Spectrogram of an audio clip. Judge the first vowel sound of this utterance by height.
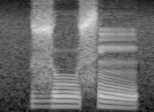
high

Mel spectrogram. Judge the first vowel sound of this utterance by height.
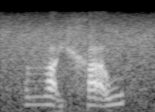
low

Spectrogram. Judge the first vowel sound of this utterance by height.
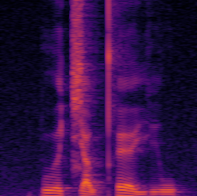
high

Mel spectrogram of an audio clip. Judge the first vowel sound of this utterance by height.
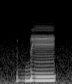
high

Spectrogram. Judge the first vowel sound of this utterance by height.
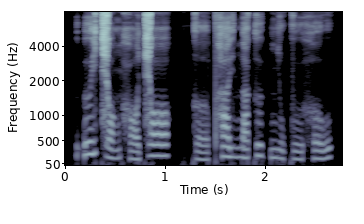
high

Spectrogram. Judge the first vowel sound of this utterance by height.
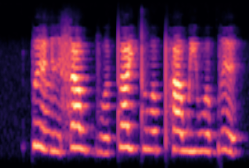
mid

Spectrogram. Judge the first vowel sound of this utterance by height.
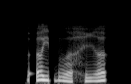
mid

